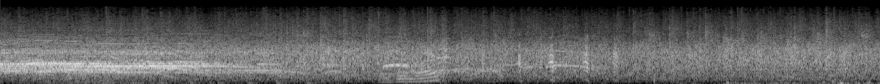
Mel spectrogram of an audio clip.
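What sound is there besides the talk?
audience applause and cheering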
